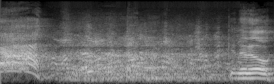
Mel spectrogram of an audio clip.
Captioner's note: audience laughs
